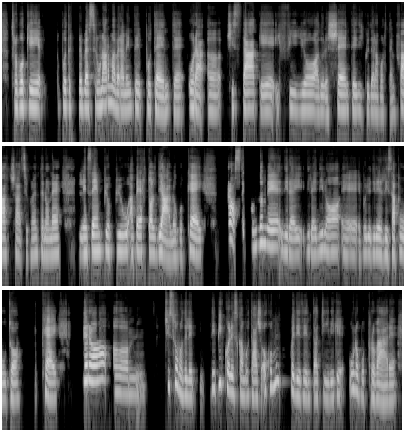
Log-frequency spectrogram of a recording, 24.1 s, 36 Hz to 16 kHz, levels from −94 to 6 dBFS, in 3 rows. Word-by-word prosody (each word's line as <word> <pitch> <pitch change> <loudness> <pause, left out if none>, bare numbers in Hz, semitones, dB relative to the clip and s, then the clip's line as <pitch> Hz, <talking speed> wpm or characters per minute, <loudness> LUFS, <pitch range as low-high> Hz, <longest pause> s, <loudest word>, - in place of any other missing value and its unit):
trovo 170 0 +2
che 165 -2 +1 0.3
potrebbe 170 -1 0
essere 160 +1 -1
un'arma 185 +1 +2
veramente 155 +1 -1
potente. 145 -2 0
Ora, 160 -4 +2
uhm, 145 -1 -4
ci 165 - -4
sta 160 -1 +5
che 145 -2 -2
il - - -13
figlio 150 -1 -3
adolescente 145 +2 +1
ti 145 -1 -11
chiude 145 0 -7
la 135 - -4
porta 130 0 -12
in 130 - -14
faccia, 150 0 +1
sicuramente 145 +3 -7
non 145 0 -3
è 155 0 +2 0.4
l'esempio 170 +2 +1
più 170 -1 -2
aperto 160 0 +1
al 155 -1 +2
dialogo, 135 -5 +4
okay, 145 0 +4 0.5
però - - +7
secondo 205 +5 -3
me 205 -3 +4
direi 150 -4 -3
direi 155 -3 -5
di 175 +2 -3
no 165 -1 0
e 145 -1 -6
e - - -10
voglio 155 0 -4
dire 155 0 0
è - - -4
risaputo, 145 0 -2 0.3
okay? 145 0 +3 0.5
Però, 310 +1 +7 0.2
uhm, 175 -2 -4 0.4
ci 255 - -5
sono 255 -5 0
delle 160 -2 -3 0.2
dei 220 0 -6
piccoli 260 -7 +1
escamotage 165 -3 -2
o 195 - -1
comunque 290 -2 -4
dei 165 -2 -2
tentativi 150 -1 -6
che 160 +1 -7
uno 210 -4 -3
può 155 -1 -9
provare. 135 -3 -2
155 Hz, 150 wpm, -23 LUFS, 145-175 Hz, 0.5 s, però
